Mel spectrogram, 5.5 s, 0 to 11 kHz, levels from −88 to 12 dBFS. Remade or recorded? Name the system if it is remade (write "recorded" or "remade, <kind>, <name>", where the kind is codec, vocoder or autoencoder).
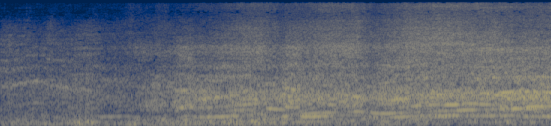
recorded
